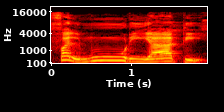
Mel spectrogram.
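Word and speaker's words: فالموريات: فل موری یا کھڑا زبر یا تاز تی، فل موریاتی، فل موریاتی، قاف دال زبر قد، ح الف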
